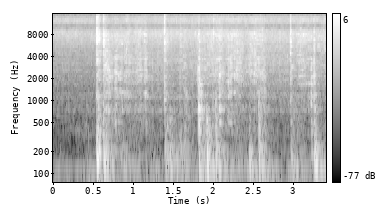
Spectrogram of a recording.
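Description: Beef liver sizzles steadily in a pan while a utensil stirs and scrapes it, giving several distinct clanks and scrapes over the continuous frying hiss, fairly close.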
